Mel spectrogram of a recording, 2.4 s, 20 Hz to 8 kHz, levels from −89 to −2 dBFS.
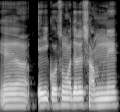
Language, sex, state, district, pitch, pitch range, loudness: Bengali, male, West Bengal, Dakshin Dinajpur, 135 Hz, 130-140 Hz, -16 LUFS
